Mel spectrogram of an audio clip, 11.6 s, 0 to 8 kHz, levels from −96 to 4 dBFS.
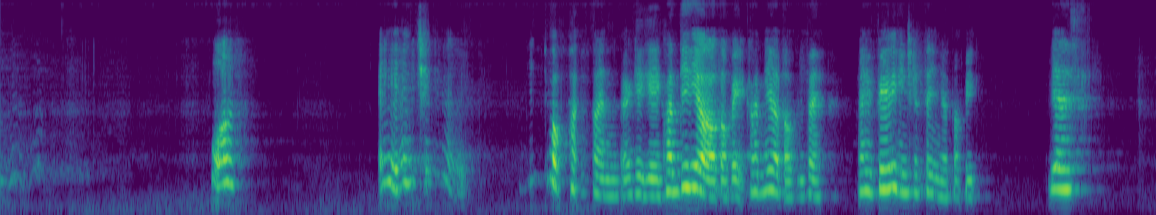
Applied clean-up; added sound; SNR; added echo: neural mask model DeepFilterNet 3.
